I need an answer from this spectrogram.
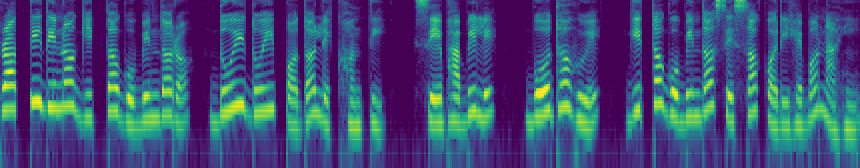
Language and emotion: Odia, neutral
